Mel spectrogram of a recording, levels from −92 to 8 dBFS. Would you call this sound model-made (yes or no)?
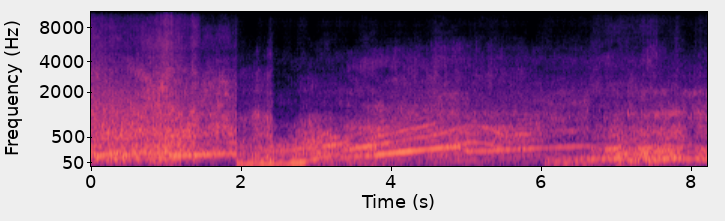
yes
